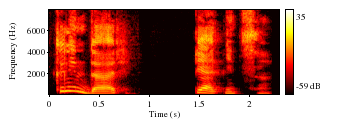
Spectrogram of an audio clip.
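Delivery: "календарь, пятница" with A as mute e; strongly reduced A. Shown as a demonstration. Teacher showing second-degree reduction, "календарь, пятница" with faint А. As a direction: swallow the unstressed А in "календарь, пятница". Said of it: "Le A est très réduit".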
